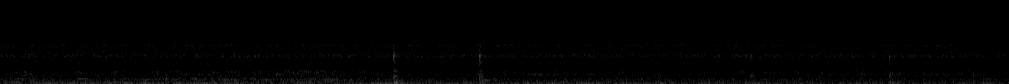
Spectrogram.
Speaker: Um, and you can hear the fans are going to kick in when things are happening, when it's under load.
